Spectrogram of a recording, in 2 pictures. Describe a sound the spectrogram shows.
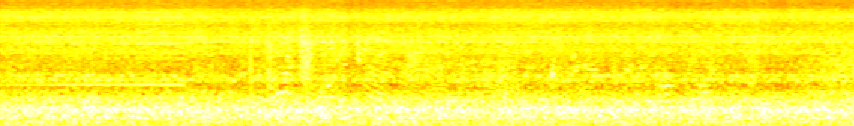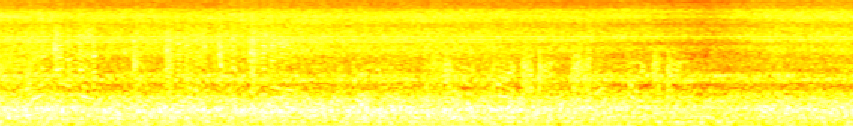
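A jet engine roars steadily from inside the cockpit.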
